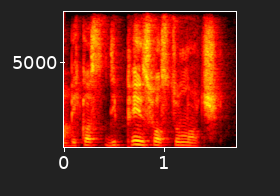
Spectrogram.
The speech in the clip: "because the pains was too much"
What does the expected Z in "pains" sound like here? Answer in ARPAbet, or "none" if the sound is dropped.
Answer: S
